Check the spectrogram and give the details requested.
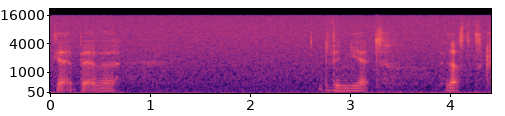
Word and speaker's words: vignette: face here and get a bit of a vignette that's the correct way to say it and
